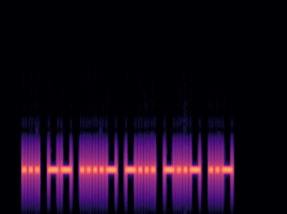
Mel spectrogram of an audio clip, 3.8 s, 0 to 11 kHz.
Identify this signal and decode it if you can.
Morse code, heard as a keyed tone, about 28 wpm, 700 Hz. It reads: SM4BXU
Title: DXCC-100 Call Signs - 6 Characters - Repeated 3x - 28wpm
